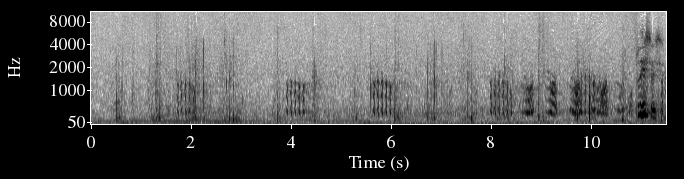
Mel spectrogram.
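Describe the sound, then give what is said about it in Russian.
Frogs croaking in spring: a chorus of buzzy, rapidly pulsed calls repeating every couple of seconds, some overlapping and swelling louder toward the end, over a steady low hum. “Слышишь? Лягушки проснулись. Тепло, значит, идет. Они чуют, вот и кричат.”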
